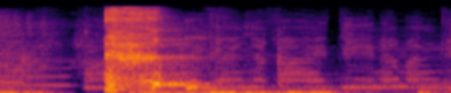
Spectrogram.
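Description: A single loud, sharp cough about half a second in, rising suddenly and fading over about a second, heard over upbeat pop music playing underneath.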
